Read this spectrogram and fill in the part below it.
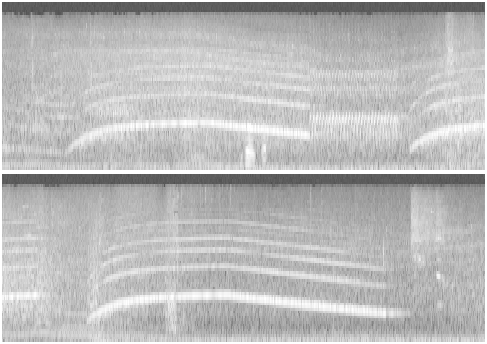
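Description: A siren wails, rising and falling.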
